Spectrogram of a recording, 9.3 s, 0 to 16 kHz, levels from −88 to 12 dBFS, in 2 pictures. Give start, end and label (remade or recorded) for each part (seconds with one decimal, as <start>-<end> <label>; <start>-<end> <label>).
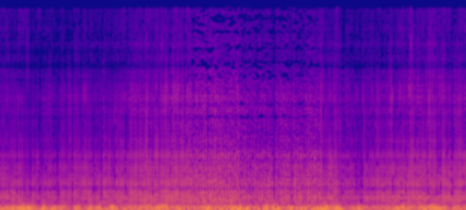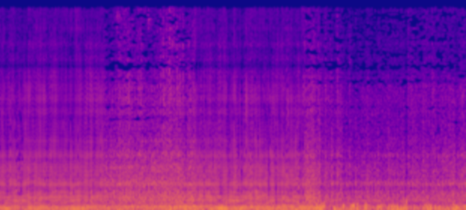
0.0-1.9 remade; 1.9-3.2 recorded; 3.2-5.7 remade; 5.7-6.6 recorded; 6.6-7.7 remade; 7.7-9.3 recorded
